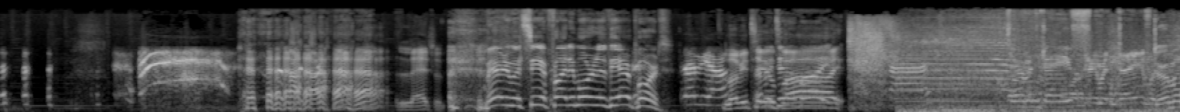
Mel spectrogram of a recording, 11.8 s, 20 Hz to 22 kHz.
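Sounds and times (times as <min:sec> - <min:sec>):
laughter: 0:00.0 - 0:03.9
woman screaming with excitement: 0:01.3 - 0:02.4
speech: 0:02.4 - 0:09.2, 0:10.1 - 0:11.7.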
